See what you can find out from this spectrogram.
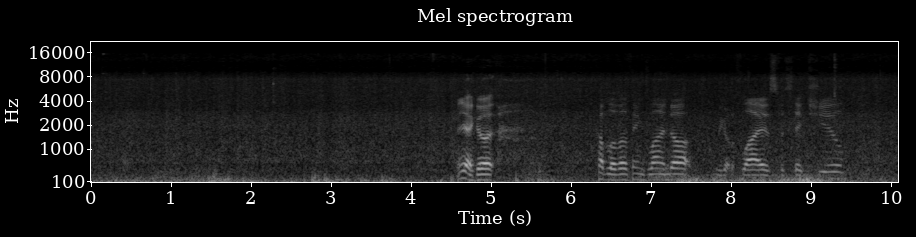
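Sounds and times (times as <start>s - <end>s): low rumbling gusts: 0.0s - 10.0s
rain hiss: 0.0s - 10.0s
wind buffeting microphone: 0.0s - 10.0s.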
